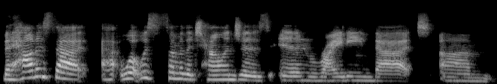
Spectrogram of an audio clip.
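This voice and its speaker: A woman hosting a casual interview podcast, feeling her way through what she says in a halting, rambling manner. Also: medium pitch, steady tone, pushed and bright. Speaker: podcast host.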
